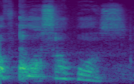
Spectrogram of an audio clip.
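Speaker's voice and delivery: high-pitched "obviously" protest; squeaky retold indignation; vindicated retort. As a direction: act out an emphatic, self-righteous answer. Retold vindicated answer to mum.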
